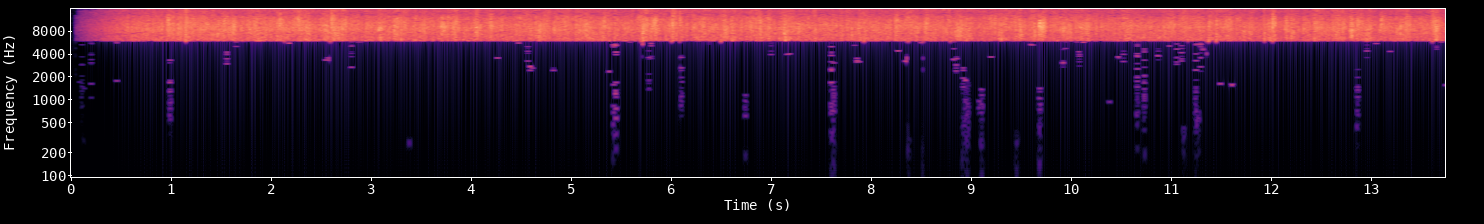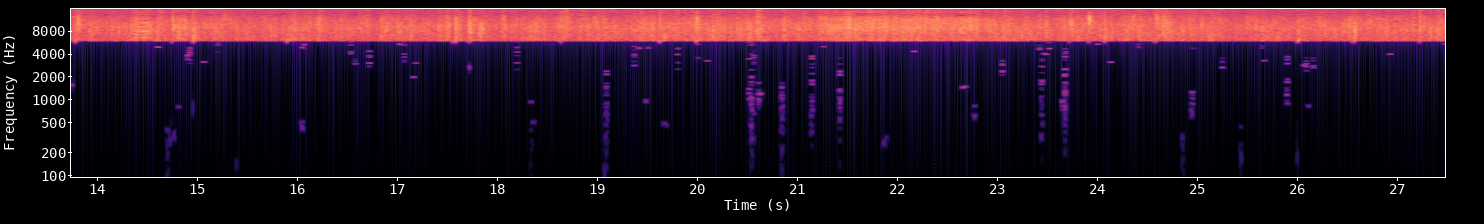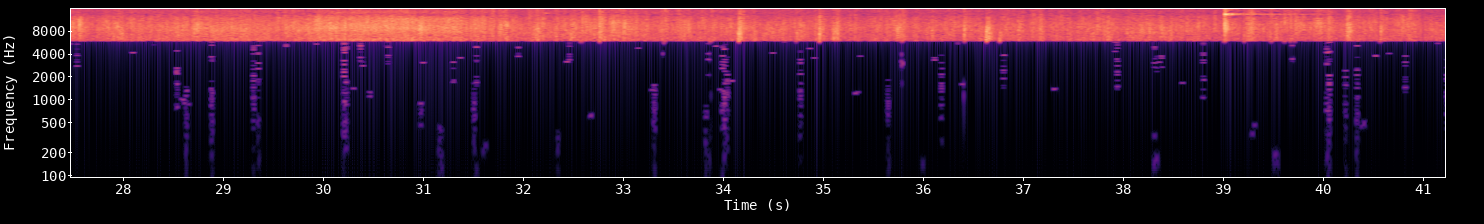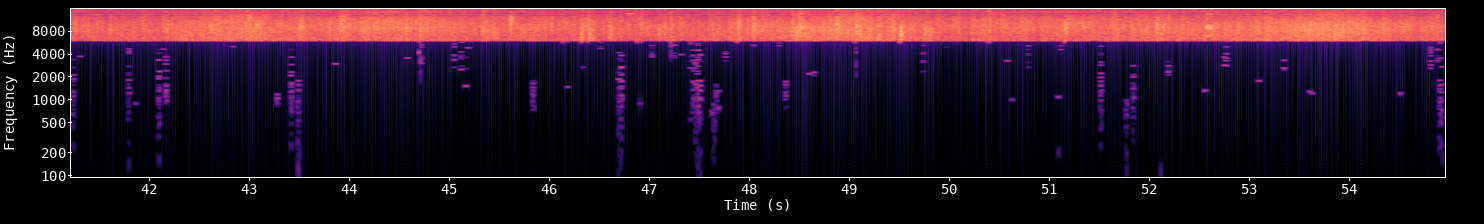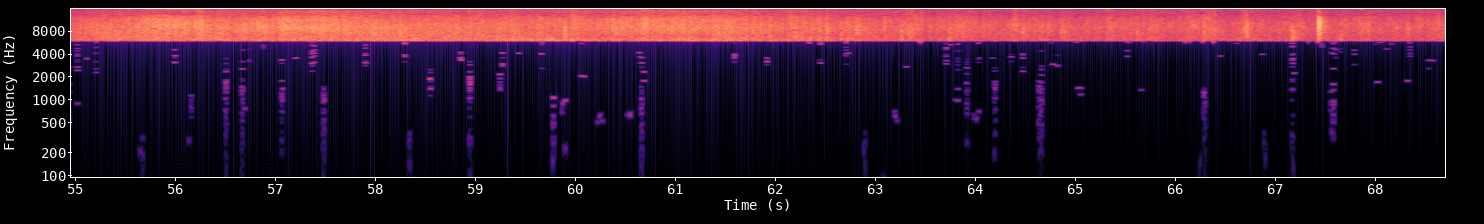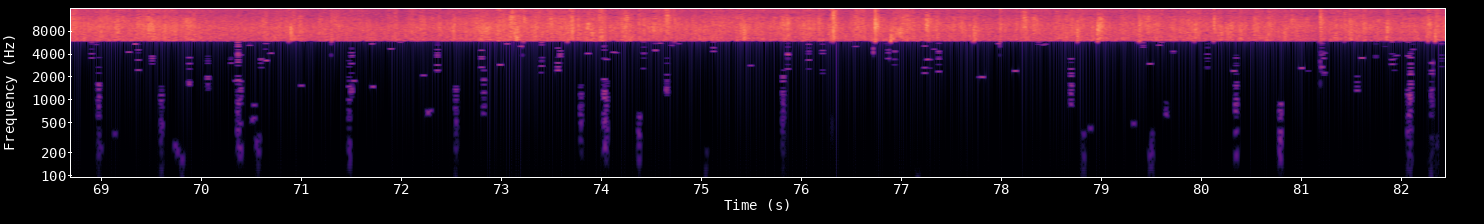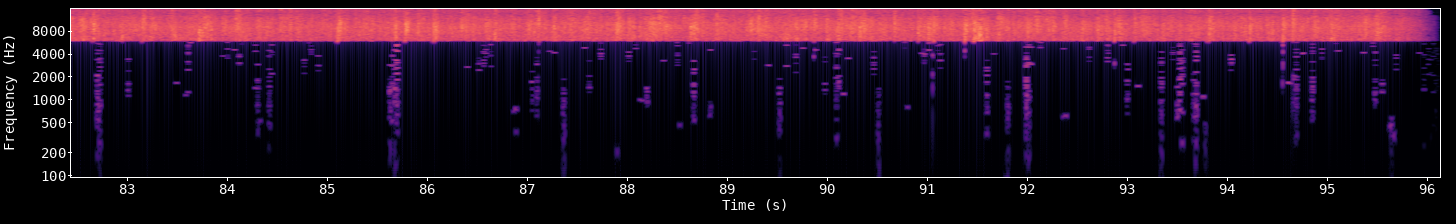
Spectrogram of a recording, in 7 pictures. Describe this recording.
stereo recording of rain, in a paris street during an afternoon storm. rain, some vehicles passing on wet road, light thunder in background
rain, weather, street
